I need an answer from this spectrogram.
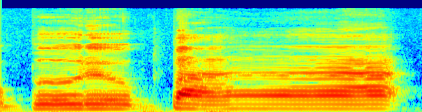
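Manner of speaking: sung figure that swells; crescendo to loud. Shown as a demonstration. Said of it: "you could put a forte at the end".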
